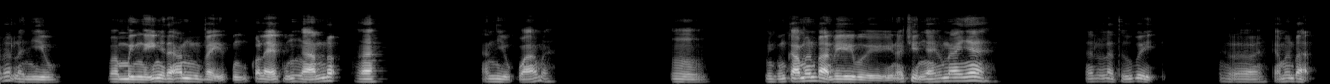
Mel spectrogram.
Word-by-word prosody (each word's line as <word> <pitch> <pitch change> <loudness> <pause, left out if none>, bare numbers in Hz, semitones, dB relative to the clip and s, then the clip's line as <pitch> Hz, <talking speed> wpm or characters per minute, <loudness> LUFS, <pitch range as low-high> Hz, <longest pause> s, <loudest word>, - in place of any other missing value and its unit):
rất 185 -2 -6
là 130 - -5
nhiều, 115 -1 -2 0.5
và 125 0 -2
mình 120 -1 +3
nghĩ 115 - +4
người 150 - +4
ta - - +4
ăn 145 0 +4
như 135 - -2
vậy 115 - 0
cũng 115 - -6
có - - -3
lẽ 125 -1 +4
cũng 135 +3 -6
ngán 120 +6 +4
đó, 175 0 +1 0.2
ha. 125 0 +5 1.1
Ăn 130 - -7
nhiều 125 -3 -2
quá 120 +1 +1
mà. 130 0 -11 1.1
Ừm. 120 -3 -6 0.6
Mình 130 -1 -9
cũng 130 - -4
cảm 140 +1 +5
ơn 170 +1 +3
bạn 155 - +6
vì 125 -1 +4
buổi 100 -3 0
nói - - -3
chuyện - - -2
ngày 125 0 0
hôm 150 +2 -2
nay 160 0 +2
nha. 170 -4 +3 0.9
Rất 135 - -9
là 140 0 -6
thú 130 +1 -8
vị. 145 -2 -3 0.6
Ờ, - - -21
rồi, 120 -1 -6
cảm 125 - -8
ơn 145 - -3
bạn. 140 - -3
125 Hz, 205 wpm, -22 LUFS, 120-140 Hz, 1.1 s, bạn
